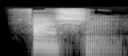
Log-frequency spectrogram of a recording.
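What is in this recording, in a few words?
"fashion", British English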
